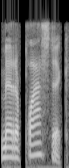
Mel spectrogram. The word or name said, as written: metaplastic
